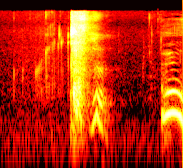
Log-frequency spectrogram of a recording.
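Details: Sneeze from a young child: a single sharp, small sneeze burst, followed by a brief voiced sound; one sneeze.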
